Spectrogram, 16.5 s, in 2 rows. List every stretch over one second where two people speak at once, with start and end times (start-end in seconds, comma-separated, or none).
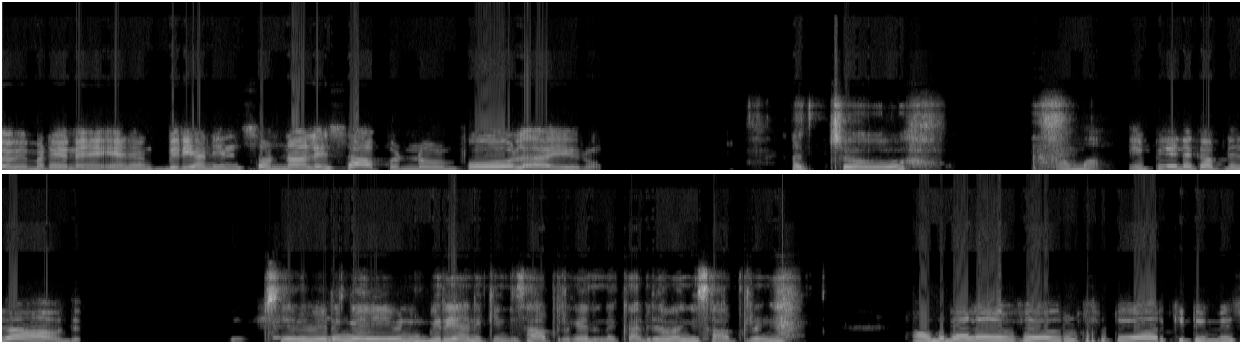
none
